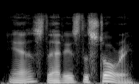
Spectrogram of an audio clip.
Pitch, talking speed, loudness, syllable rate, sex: 100 Hz, 215 wpm, -17 LUFS, 4.8 syllables/s, male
